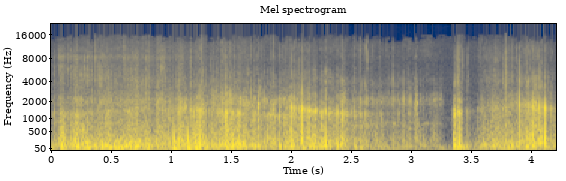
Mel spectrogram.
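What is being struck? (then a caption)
Foam microphone windscreen. Two small, soft, porous black foam windscreens on the mics of a Tascam recorder are scratched with the tips of long acrylic nails. The result is a dense, muffled, low rumbling scrape with little brightness, continuous and rustling. It dips almost to silence just past three seconds before resuming.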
